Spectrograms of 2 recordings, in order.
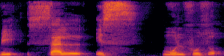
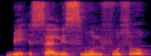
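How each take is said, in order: First: A glottal stop begins the second word. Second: The second word links smoothly to the first. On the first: The speaker calls it wrong. "bukan bi'sal ismul fusuq" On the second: The speaker calls it right. "Tak ada hamzah"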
